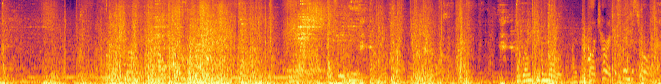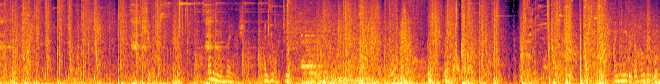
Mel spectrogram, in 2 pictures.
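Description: Game sound effects of spells and blows burst and clash.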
